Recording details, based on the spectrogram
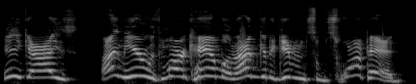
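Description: A chirpy, leering cartoon frog puppet with a high, nasal voice that bounces all over the place, as a young man puts him on for laughs. Words come out slow and stretched. The tone is bright and sharp. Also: very animated, exaggerated voice. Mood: gleeful crude.

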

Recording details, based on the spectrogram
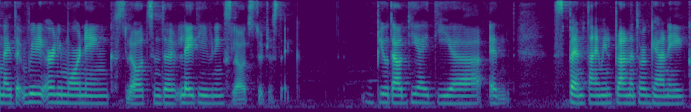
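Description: Low-voiced young woman, chatty founder. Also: a little hiss or hum. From Bulgaria. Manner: chatty, many ums and likes, quick asides. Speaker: company founder. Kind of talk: casual interview.

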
